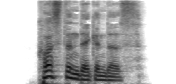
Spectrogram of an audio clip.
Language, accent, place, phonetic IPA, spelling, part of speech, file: German, Germany, Berlin, [ˈkɔstn̩ˌdɛkn̩dəs], kostendeckendes, adjective, De-kostendeckendes.ogg
- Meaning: strong/mixed nominative/accusative neuter singular of kostendeckend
